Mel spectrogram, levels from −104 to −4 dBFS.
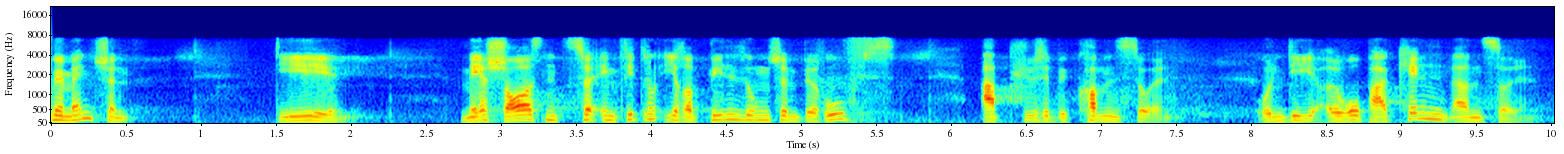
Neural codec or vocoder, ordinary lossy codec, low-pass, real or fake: codec, 16 kHz, 0.8 kbps, ZipCodec; Opus, 64 kbps; 7.2 kHz; fake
